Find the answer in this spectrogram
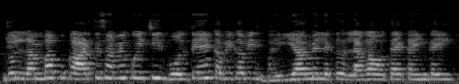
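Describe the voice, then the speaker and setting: High-voiced woman teaching a grammar lesson. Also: level tone, normal speed. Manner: patient, repeats and checks understanding. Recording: echoey room with faint ambience.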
